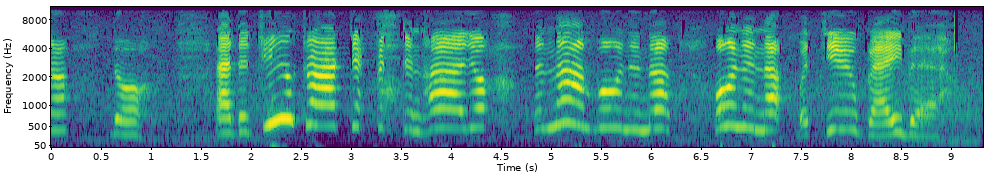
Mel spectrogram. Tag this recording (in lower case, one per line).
child singing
